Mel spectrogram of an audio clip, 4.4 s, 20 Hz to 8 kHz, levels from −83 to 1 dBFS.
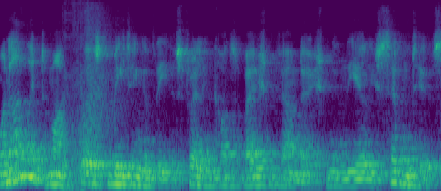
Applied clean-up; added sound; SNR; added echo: neural separator model SepFormer DNS4.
